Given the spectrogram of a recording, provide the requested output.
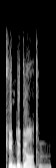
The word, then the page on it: kindergarten: British English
